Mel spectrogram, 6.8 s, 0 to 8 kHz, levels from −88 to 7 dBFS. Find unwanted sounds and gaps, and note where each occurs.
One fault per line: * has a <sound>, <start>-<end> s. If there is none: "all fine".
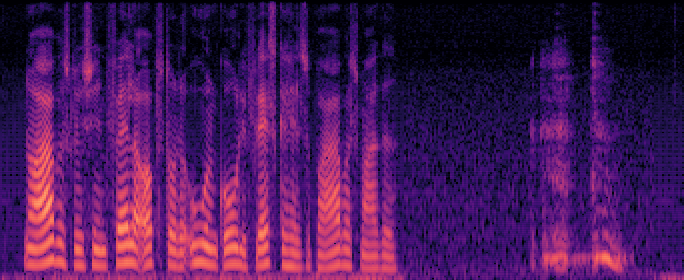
* has a throat clearing, 5.3-6.3 s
